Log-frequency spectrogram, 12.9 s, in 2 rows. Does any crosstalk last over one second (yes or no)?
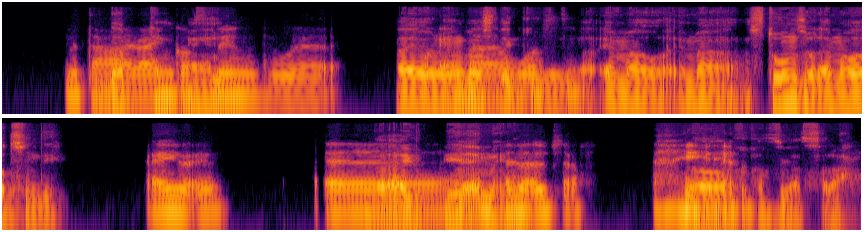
yes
